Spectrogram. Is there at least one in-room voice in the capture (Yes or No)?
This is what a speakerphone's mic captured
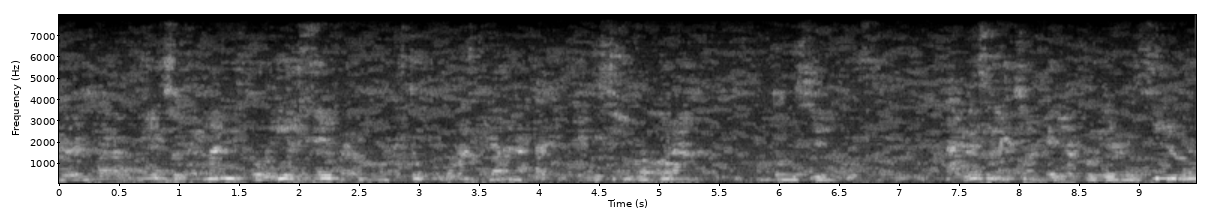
No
